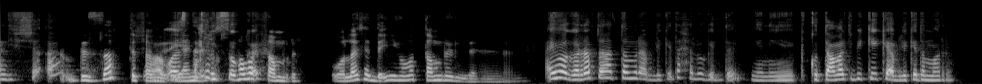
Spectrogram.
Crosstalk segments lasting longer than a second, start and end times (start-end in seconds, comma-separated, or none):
1.4-2.7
